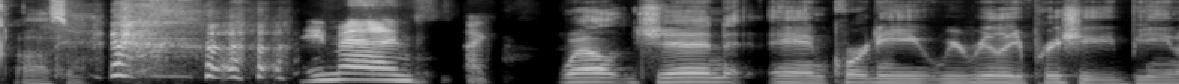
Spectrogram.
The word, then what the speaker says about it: Courtenay: No, it is pronounced Courtney, but it is spelled Courtenay, Enay.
